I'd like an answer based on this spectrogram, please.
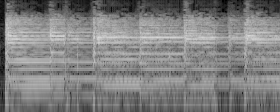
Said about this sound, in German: Ja, oder wir gehen mal auf ein Echoplex, das hat noch mehr Höhen.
